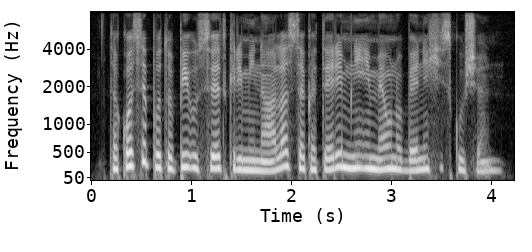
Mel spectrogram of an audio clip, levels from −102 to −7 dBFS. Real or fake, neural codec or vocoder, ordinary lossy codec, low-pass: real; none; none; none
